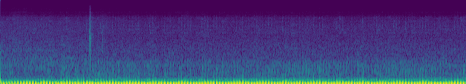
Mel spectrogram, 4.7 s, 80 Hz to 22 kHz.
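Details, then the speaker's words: MK4 12v VR6 wagon with freshly installed Techtonics 268 cams, idling: deep steady idle with a slight rhythmic dip about four times a second, a mild cam lope. "that little the little dip in there I said this this is how Miley sound when I first put the cams in"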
